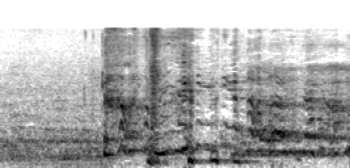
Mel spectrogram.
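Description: A second young woman laughs loudly.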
